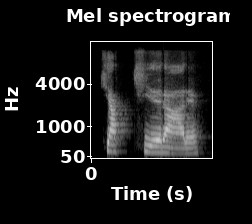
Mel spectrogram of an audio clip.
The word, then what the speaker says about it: chiacchierare: passato del verbo chiacchierare chiacchierare so che è un verbo un po difficile da pronunciare no chi a girare perché c'è il suono duro della c seguita dalla h quindi chi chi a schierare poi la parola virtualmente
